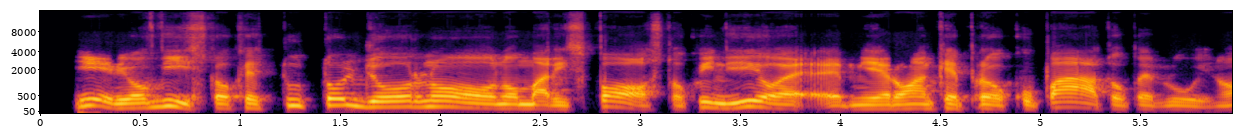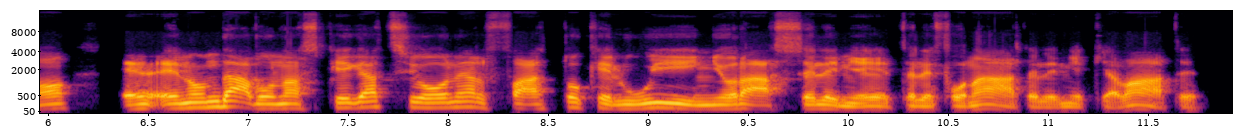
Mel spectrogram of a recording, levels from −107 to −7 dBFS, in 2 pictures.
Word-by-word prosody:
ieri 180 -9 +1
ho 130 +1 +3
visto 260 - 0
che 475 - -3
tutto 195 +1 0
il 195 - -1
giorno 155 -4 +3
non 115 -1 +2
m' 110 - +3
ha 105 - +4
risposto, 125 - -1
quindi 270 -4 0
io, 345 - +3
ehm, 285 - +3 0.2
eh - - +1
mi 105 +1 0
ero 110 +1 +3
anche 120 -1 +1
preoccupato - - 0
per - - -6
lui, 95 -3 -8
no, - - -2 0.2
e - - +2
e - - +4
non 140 +4 +2
davo 165 -7 +3
una 120 0 +1
spiegazione 145 +3 -1
al 150 -4 -2
fatto 115 0 -1
che - - -3
lui 120 +3 +1
ignorasse 105 0 0
le 110 - +1
mie 90 -1 -1
le 90 -2 -2
telefonate, - - -1
le 75 - -5
mie 85 -2 -8
chiamate. - - -2
130 Hz, 200 wpm, -23 LUFS, 110-160 Hz, 0.2 s, ha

